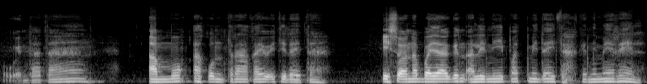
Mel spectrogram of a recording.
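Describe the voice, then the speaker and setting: A man's voice: mid-range voice, level tone, moderate pace, darkish tone, close to an everyday voice. An actor playing a dutiful grown son, a young working man, in an audio drama with an Ilocano accent. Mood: respectful.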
